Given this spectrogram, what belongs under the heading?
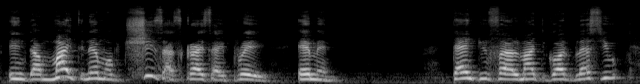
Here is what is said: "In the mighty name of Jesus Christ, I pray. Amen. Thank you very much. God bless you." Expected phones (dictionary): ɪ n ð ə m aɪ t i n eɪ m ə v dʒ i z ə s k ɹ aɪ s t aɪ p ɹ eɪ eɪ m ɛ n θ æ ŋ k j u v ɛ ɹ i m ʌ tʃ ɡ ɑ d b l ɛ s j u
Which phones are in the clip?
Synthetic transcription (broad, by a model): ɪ n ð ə m aɪ t i n eɪ m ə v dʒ i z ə s k ɹ aɪ s t aɪ p ɹ eɪ eɪ m ɛ n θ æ ŋ k j u f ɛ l m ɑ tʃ ɡ ɑ d b l ɛ s j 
